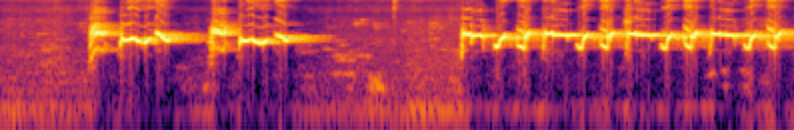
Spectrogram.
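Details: Sooty-headed bulbul master song meant to rile other bulbuls: two short falling whistled notes, a pause, then a sustained rapid trilling phrase held level for nearly two seconds.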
